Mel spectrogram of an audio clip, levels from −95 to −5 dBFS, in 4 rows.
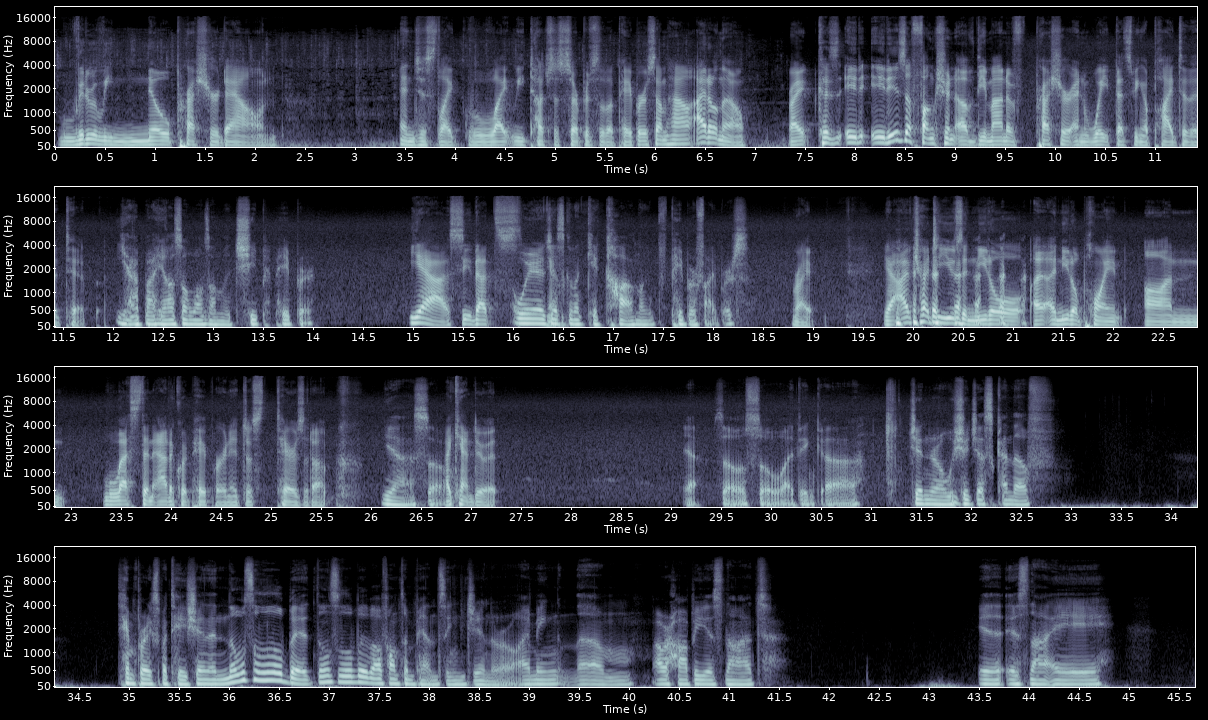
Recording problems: rain or running water; faint; throughout; 30 dB below the speech

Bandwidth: 16.5 kHz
